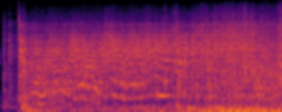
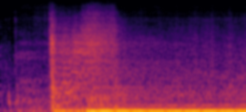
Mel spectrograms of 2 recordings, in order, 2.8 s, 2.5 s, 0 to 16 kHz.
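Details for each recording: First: 1975 Chevrolet C20 Scottsdale pickup, first start attempt in nine years, primer bulb squeezed: starter churns about four turns a second with a few stumbles but never catches; accelerator pump not squirting, fuel not reaching carburetor. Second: 1975 Chevrolet C20 Scottsdale V8 with Quadrajet carburetor, first start in nine years, not yet tuned: brief crank, then catches right away into a deep, steady idling rumble; starts and runs fine.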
